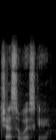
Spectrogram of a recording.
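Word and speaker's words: Chassahowitzka: this place called the chess of whisky Wildlife Management Area I know it's not spelled like that but that's how the locals say it chesil whiskey so you go into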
